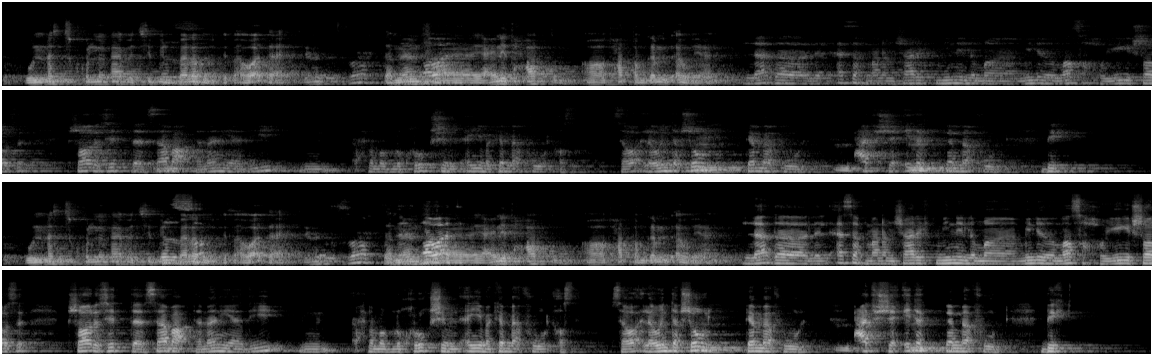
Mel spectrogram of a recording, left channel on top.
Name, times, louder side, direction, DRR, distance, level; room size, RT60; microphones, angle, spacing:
voice 1, 0.2-3.2 3.8-7.2 13.1-13.2 18.4-18.7 19.8-20.0 20.6-21.0, equal, 5° left, 0.5 m, -29 dB
voice 2, 1.6-2.0 3.1-4.6 7.4-11.9 12.2-17.2 17.6-18.6 18.9-19.6 20.0-22.2, right 8 dB, 85° right, 0.3 m, -28 dB
13.0 x 4.4 x 3.8 m
head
